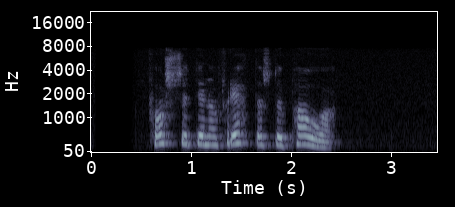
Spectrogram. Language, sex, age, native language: Icelandic, female, 60-69, Icelandic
